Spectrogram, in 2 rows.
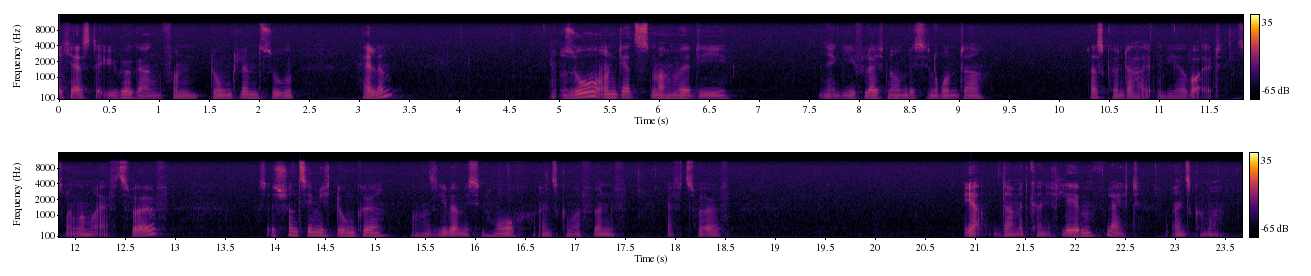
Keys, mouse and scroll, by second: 0.1 right click, 0.3 click, 11.6 F12, 13.4 F12, 17.3 F12.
